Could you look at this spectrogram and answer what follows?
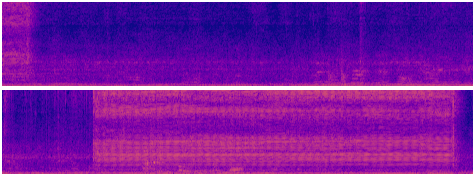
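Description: A coil tattoo machine buzzes steadily while tattooing a palm, a close continuous electric drone that grows louder and brighter partway through, with people talking over it.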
